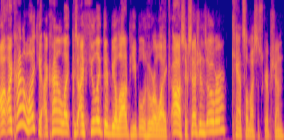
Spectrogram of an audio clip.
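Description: Talking very fast with hardly any pauses and very wide pitch swings, the voice has a dry, close sound with no echo against a quiet background. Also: man, high pitch for a man. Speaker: sports podcast co-host. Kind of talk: casual chat.

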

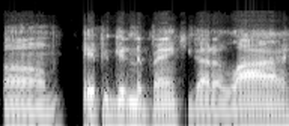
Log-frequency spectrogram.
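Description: An ordinary speaking voice from a man with an American accent, at a moderate pace with fairly even intonation over a quiet background. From Oakland, California. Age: 40s. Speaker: dispensary owner. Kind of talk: casual interview.

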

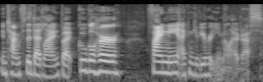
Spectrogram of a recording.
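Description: The woman rattles along at a very fast pace, her pitch varying in an ordinary way. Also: very clean recording, silent background. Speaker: podcast marketing manager. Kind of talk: conference talk. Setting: stage with audience. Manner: casual, filler-heavy.

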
